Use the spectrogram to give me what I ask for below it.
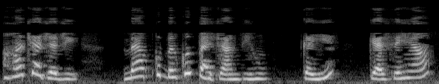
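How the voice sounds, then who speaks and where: A woman's voice: sits high, expressive, normal speed, pitched above the performer's own voice. A woman voicing a polite, hesitant young daughter-in-law in a storybook.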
